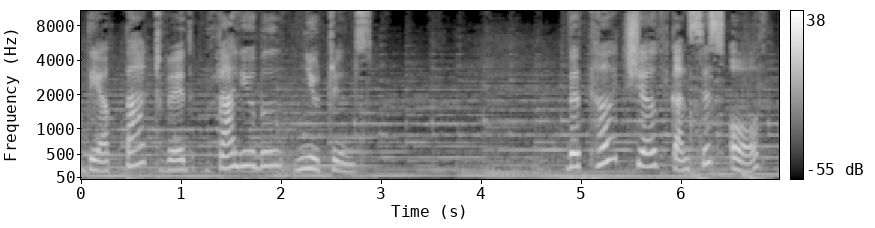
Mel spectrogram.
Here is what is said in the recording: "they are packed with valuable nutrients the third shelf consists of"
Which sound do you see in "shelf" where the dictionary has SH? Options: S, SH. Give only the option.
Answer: SH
